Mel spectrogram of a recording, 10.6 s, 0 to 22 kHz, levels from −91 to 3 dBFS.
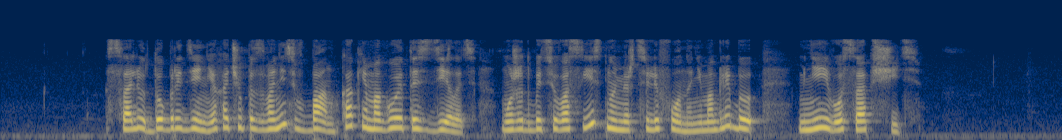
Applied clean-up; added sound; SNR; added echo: none; none; none; none.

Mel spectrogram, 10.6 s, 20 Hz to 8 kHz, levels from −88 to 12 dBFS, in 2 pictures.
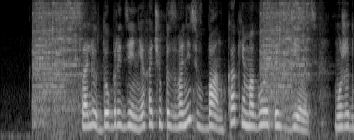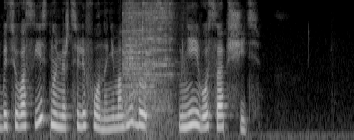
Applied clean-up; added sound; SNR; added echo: none; Dishes, pots, and pans; 16 dB; none.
